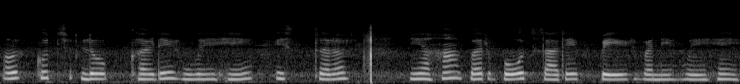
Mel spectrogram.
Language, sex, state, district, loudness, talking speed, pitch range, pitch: Hindi, female, Madhya Pradesh, Dhar, -25 LUFS, 130 wpm, 235-270 Hz, 245 Hz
